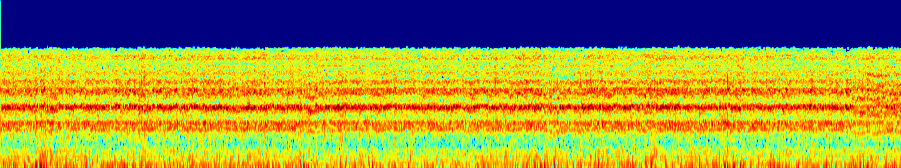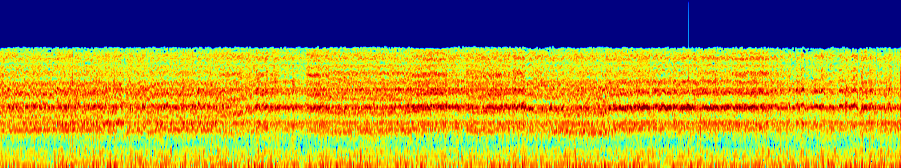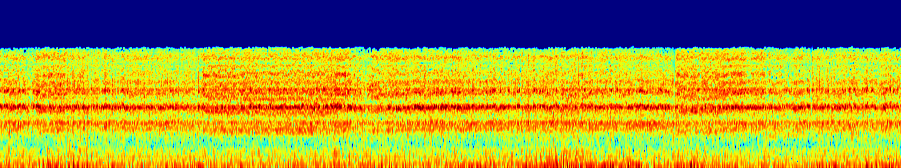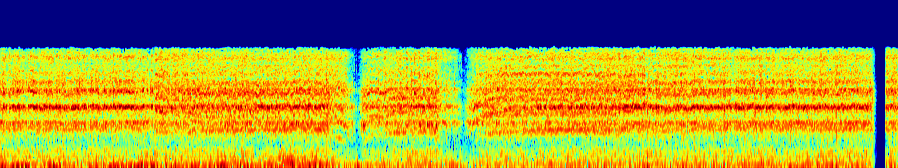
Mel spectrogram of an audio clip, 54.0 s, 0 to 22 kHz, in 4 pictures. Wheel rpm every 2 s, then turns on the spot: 230, 230, 220, 230, 230, 230, 220, 200, 200, 220, 230, 220, 230, 230, 230, 220, 220, 230, 230, 230, 240, 230, 190, 140, 190, 230, 230.
none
